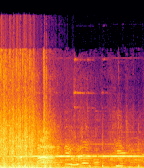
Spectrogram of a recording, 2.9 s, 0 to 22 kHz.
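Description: A burst of gunfire from the video game Max Payne 3, rapid crackling shots loud at first, then fading out as music and a voice take over.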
